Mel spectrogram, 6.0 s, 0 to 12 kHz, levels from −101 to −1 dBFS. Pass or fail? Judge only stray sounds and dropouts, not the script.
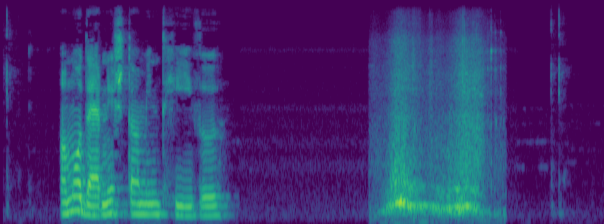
fail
